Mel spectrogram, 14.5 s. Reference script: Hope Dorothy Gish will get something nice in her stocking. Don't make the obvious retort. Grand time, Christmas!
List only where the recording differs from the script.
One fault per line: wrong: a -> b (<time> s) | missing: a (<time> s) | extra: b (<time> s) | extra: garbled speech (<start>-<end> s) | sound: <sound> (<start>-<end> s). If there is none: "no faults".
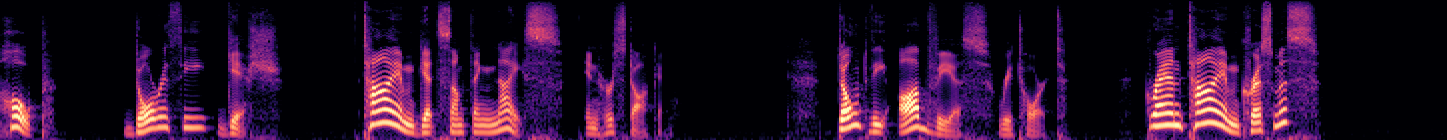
wrong: will -> time (3.6 s)
missing: make (8.7 s)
